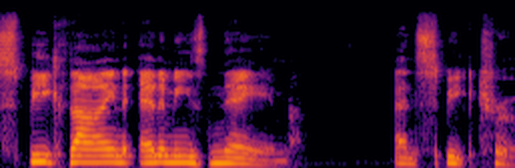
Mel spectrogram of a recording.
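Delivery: booming bellow, hitting syllable by syllable. Voicing an ancient device that demands a name: bellowing voice, booming each syllable. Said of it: "this bellowing voice says".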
